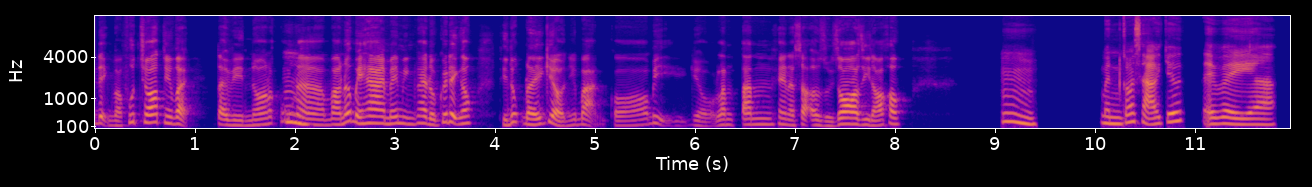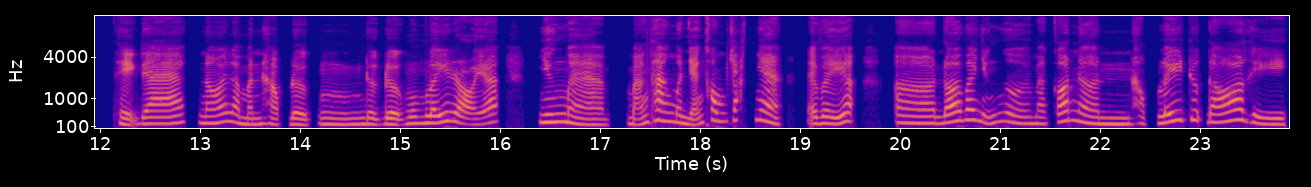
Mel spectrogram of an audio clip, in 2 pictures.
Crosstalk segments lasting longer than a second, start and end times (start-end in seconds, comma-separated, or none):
none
